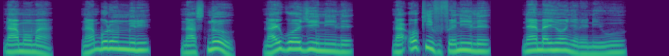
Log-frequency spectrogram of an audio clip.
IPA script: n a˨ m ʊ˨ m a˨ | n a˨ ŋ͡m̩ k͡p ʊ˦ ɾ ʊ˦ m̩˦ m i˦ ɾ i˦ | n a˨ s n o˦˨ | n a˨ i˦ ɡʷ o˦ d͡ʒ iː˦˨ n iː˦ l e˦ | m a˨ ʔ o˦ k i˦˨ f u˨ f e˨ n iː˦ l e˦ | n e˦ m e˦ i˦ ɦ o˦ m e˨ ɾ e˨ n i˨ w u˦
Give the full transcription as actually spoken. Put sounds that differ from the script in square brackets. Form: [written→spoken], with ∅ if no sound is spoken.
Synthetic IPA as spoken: n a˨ m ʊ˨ m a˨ | n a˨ ŋ͡m̩ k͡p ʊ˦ ɾ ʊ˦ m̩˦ m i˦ ɾ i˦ | n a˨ s n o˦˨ | n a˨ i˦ ɡʷ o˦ d͡ʒ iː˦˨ n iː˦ l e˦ | [m→n] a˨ ʔ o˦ k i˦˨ f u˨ f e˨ n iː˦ l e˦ | n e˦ m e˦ i˦ ɦ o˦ [m→ɲ] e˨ ɾ e˨ n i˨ w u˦

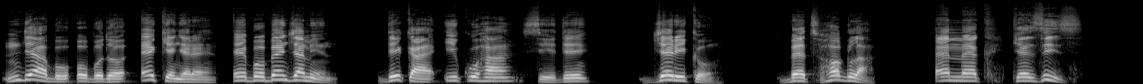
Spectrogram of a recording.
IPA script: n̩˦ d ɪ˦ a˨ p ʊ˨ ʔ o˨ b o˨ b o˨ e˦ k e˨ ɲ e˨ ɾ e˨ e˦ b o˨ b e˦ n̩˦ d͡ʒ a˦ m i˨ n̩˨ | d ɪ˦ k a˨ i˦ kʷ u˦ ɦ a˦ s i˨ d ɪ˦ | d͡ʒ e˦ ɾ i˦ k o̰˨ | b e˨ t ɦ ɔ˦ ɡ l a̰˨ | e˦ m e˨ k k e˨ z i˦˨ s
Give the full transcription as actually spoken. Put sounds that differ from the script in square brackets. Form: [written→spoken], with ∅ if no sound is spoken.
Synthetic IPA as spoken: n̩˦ d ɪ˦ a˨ [p→b] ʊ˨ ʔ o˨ b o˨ [b→d] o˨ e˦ k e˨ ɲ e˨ ɾ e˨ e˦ b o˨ b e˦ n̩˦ d͡ʒ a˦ m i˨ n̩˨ | d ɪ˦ k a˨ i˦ kʷ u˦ ɦ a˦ s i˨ d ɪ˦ | d͡ʒ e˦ ɾ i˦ k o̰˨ | b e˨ t ɦ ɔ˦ ɡ l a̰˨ | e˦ m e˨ k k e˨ z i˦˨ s

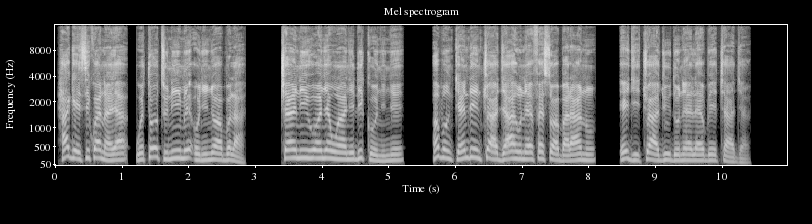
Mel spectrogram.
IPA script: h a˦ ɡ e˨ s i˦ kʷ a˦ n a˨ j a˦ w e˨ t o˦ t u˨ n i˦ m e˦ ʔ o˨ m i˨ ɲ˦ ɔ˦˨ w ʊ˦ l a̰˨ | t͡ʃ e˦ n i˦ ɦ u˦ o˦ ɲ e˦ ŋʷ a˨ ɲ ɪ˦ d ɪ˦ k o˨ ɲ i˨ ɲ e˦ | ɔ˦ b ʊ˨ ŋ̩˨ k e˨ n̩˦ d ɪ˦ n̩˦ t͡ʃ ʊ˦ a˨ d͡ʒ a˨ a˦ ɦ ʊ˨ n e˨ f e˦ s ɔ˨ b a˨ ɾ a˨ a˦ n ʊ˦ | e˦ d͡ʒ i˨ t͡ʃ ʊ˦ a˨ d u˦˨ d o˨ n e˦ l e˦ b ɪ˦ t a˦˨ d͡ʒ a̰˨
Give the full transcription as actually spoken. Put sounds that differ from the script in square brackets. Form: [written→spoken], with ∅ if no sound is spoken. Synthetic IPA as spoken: h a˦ ɡ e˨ s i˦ kʷ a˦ n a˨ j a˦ w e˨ t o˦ t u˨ n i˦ m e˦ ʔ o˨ [m→ɲ] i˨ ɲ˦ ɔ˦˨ [w→b] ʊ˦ l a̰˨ | t͡ʃ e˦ n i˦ ɦ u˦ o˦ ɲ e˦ ŋʷ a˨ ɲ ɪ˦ d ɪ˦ k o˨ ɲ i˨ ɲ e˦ | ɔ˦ b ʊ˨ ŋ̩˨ k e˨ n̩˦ d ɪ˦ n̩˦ t͡ʃ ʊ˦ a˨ d͡ʒ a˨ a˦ ɦ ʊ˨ n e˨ f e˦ s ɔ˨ b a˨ ɾ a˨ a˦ n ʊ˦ | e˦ d͡ʒ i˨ t͡ʃ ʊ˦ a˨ [d→d͡ʒ] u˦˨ d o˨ n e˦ l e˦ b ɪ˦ [t→t͡ʃ] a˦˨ d͡ʒ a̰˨

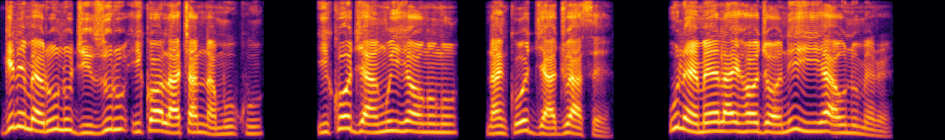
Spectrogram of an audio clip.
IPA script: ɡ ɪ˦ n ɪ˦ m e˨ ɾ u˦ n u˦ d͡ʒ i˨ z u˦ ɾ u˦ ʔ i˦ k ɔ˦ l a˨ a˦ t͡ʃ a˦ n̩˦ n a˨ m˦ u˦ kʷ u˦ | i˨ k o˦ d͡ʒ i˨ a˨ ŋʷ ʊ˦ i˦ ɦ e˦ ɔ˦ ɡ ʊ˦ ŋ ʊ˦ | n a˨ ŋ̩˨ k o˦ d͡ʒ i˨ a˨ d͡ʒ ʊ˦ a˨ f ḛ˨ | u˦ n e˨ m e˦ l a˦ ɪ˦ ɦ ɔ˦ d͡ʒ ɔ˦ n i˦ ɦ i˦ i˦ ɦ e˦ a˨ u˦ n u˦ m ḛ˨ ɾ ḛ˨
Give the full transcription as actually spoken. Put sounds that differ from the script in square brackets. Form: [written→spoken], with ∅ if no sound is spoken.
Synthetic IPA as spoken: ɡ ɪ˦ n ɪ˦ m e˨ ɾ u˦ n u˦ d͡ʒ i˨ z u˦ ɾ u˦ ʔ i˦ k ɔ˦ l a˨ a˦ t͡ʃ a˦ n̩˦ n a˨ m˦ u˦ kʷ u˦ | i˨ k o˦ d͡ʒ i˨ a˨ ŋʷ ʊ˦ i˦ ɦ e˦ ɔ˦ [ɡ→ŋ] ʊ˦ ŋ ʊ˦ | n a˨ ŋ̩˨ k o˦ d͡ʒ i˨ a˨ d͡ʒ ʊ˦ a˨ [f→s] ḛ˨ | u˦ n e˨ m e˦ l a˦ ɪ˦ ɦ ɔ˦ d͡ʒ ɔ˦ n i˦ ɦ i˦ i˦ ɦ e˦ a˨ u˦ n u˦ m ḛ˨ ɾ ḛ˨

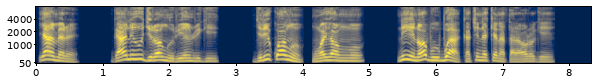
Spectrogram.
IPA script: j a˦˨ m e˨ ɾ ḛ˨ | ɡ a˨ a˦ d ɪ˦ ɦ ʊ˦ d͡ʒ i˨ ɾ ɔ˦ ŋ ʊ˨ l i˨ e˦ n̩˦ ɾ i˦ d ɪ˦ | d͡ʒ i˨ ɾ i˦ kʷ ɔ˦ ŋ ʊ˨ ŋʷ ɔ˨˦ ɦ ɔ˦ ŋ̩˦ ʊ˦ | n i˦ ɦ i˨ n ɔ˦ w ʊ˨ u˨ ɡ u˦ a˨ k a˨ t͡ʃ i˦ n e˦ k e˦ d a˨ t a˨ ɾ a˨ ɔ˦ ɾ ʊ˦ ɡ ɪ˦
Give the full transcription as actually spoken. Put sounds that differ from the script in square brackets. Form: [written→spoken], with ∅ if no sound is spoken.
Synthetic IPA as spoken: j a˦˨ m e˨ ɾ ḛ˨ | ɡ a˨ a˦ [d→n] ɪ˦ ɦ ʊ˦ d͡ʒ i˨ ɾ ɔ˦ ŋ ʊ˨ [l→ɾ] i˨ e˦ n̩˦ ɾ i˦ [d→ɡ] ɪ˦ | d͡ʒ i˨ ɾ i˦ kʷ ɔ˦ ŋ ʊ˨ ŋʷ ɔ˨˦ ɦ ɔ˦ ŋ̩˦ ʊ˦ | n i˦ ɦ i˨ n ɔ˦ [w→b] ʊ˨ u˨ [ɡ→ɡ͡b] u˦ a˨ k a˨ t͡ʃ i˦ n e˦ k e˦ [d→n] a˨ t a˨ ɾ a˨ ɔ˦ ɾ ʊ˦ ɡ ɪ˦

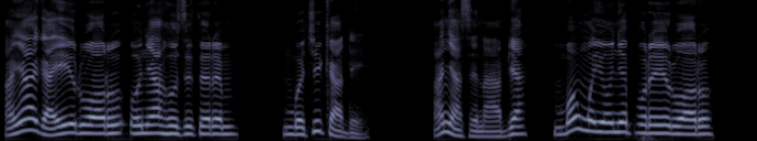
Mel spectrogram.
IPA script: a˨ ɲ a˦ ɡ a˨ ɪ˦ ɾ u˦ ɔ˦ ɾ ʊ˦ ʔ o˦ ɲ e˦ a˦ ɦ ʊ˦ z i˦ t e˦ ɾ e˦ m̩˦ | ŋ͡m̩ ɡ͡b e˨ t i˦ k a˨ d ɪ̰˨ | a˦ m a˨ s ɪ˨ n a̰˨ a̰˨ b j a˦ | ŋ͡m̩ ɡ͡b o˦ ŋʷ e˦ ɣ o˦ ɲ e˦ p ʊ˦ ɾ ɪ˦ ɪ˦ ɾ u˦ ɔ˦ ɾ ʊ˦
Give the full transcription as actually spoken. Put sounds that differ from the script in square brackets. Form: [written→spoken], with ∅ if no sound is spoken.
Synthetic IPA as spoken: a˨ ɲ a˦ ɡ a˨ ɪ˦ ɾ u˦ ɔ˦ ɾ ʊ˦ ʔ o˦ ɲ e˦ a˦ ɦ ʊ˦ z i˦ t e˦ ɾ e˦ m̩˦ | ŋ͡m̩ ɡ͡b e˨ [t→t͡ʃ] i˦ k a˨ d ɪ̰˨ | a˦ [m→ɲ] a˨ s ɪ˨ n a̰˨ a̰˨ b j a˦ | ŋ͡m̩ ɡ͡b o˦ ŋʷ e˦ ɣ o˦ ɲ e˦ p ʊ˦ ɾ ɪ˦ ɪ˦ ɾ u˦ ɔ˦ ɾ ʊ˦

